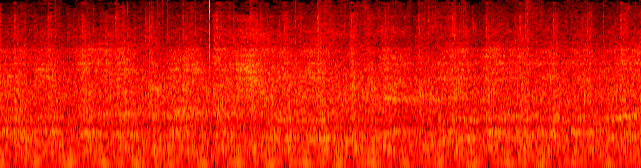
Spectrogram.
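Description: Music playing over a ballpark's public-address system, with a steady low rumble beneath it.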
